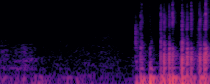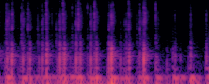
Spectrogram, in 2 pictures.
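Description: An opened faux leather wallet phone case with card slots and a phone compartment lies flat while long painted nails tap quickly on its inner panels. After a quiet start, a fast, uneven run of soft, dull taps begins, each with a low thud and a short bright click that dies away almost at once.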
